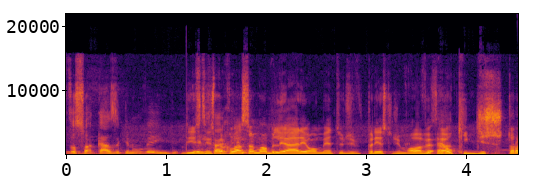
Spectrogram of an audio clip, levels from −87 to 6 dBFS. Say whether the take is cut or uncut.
cut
